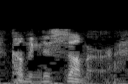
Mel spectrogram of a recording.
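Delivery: a hint of movie-trailer announcer. Shown as a demonstration. Showing viewers the announcer part, lightly voiced. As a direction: read it lightly like a trailer tagline. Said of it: "a movie announcer voice".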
